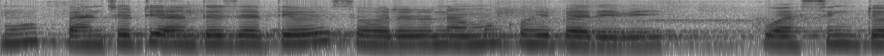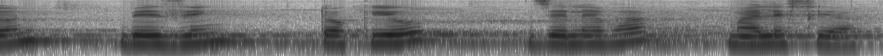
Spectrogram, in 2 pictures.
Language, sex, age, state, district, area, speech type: Odia, female, 18-30, Odisha, Boudh, rural, spontaneous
